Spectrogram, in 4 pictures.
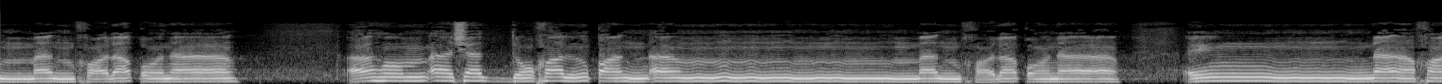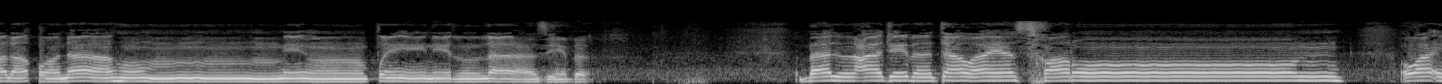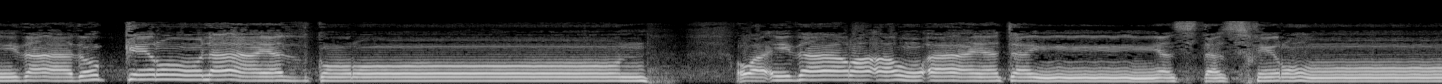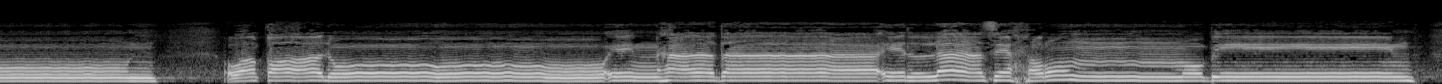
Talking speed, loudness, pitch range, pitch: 30 wpm, -15 LUFS, 150-180 Hz, 170 Hz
